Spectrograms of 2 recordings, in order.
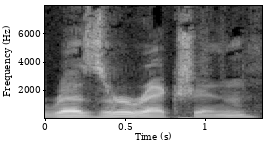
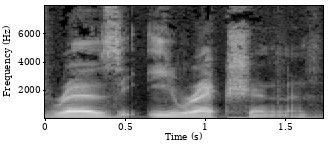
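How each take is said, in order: First: The word is pronounced in the ordinary way. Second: The ending is pronounced like the word 'erection'. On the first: It is the plain word. "as opposed to Resurrection" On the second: It makes a sexual pun in the title. "like an erection"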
